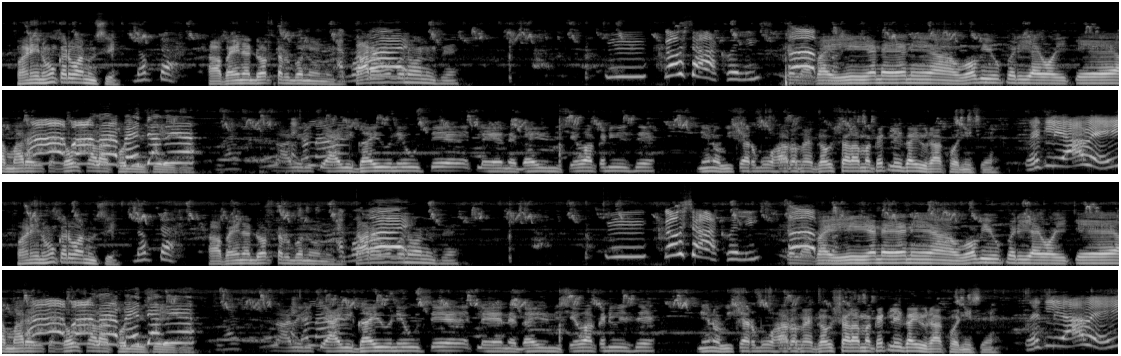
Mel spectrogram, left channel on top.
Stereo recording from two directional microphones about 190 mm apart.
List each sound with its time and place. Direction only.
0.1 s speech: 30° left (ahead or behind)
1.3 s speech: 25° right (ahead or behind)
2.0 s speech: 30° left (ahead or behind)
6.1 s a child's voice: 30° right (ahead or behind)
8.1 s speech: 15° right (ahead or behind)
11.4 s a child's voice: 35° right (ahead or behind)
14.2 s speech: 20° right (ahead or behind)
21.4 s a child's voice: 20° left (ahead or behind)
